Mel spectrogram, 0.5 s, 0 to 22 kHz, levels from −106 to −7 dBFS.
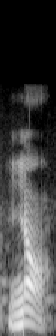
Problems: background sounds at intervals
